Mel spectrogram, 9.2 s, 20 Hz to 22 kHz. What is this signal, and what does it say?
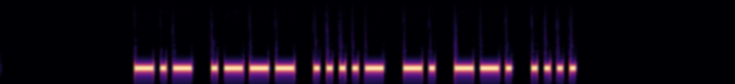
Morse code, heard as a keyed tone, about 15 wpm, 700 Hz. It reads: KJ4NGH
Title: USA Call Signs - 6 Characters - Repeated 2x - 15wpm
